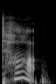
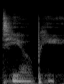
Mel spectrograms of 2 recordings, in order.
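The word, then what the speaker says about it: TØP: So top is it t like a t-shirt o p or 21 pilots or something else. 76% of people said top.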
